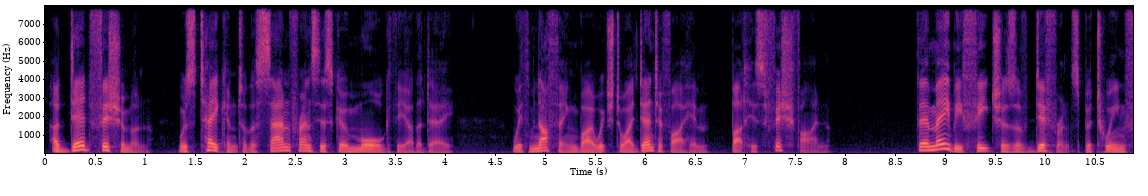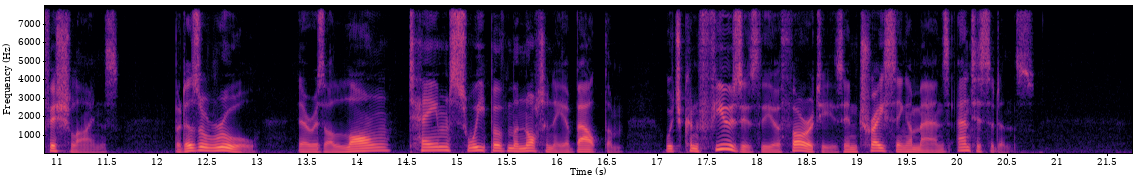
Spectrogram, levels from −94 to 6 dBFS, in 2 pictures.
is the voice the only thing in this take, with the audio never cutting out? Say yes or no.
yes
